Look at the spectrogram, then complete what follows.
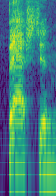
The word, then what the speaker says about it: Bastion: gx the bridge when alexis kept getting bash's name wrong it's bastion myself hey bastard bastion bathtub what bastian bit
